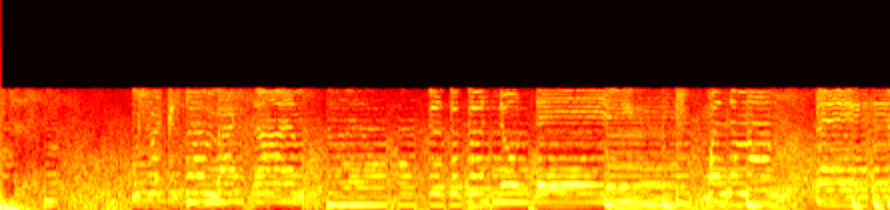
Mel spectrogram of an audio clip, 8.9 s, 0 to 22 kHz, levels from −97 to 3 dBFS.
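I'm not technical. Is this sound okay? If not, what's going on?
No. The sound keeps cutting out in short gaps, and a steady hiss fills each gap.

The first problem is sound chopped by the voice detector. Between 0.14 and 1.85 seconds, 2.42 and 3.26, 3.86 and 5.36, and 6.89 and 8.15, the sound has holes. Artificial background noise fills them. The biggest loss is in the first stretch, about 1.2 seconds in total. The likely cause is the sender's automatic detector. It decided some quieter parts were just background and stopped sending them.

The second problem is sound dropped by the voice detector. At 8.66 seconds, a 60-millisecond piece is missing. Steady filler noise plays instead, and then the sound returns at 8.72. This likely happened for the same reason: the detector briefly judged the sound to be background and paused.

The audio also came through a phone-style call connection, which removes everything above 4 kHz. 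Because of that, it sounds a bit muffled throughout.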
